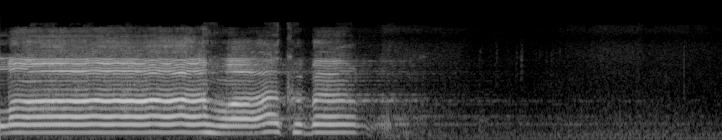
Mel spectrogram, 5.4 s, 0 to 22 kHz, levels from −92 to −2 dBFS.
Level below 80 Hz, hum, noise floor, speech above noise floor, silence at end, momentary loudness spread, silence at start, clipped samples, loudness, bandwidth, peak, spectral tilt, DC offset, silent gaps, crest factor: -72 dBFS; none; -64 dBFS; 35 dB; 2.45 s; 10 LU; 0 s; under 0.1%; -25 LUFS; 11.5 kHz; -12 dBFS; -1.5 dB/octave; under 0.1%; none; 16 dB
